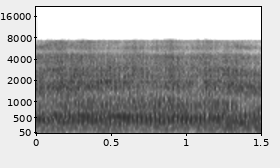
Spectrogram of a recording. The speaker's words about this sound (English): On the side of a mountain in Southern California, a bleeding man crawls from the scraggly brush. A helicopter hovers above.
